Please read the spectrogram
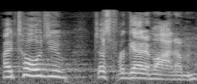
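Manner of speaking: low, deep, dropped dad voice. Retelling what his dad told him years ago, in dad's Nick Nolte voice. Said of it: "he had this kind of Nick Nolte voice".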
